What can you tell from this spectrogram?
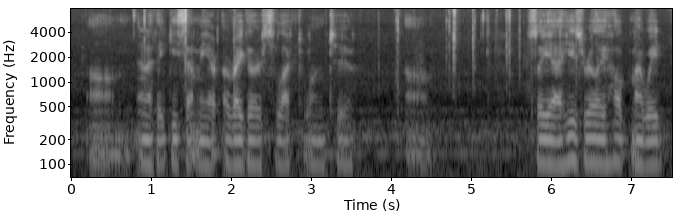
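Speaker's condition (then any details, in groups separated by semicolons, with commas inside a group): No condition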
